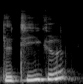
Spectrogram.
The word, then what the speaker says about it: Le Tigre: Spricht man die so aus? Le Tigre? – Mhm, ja.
